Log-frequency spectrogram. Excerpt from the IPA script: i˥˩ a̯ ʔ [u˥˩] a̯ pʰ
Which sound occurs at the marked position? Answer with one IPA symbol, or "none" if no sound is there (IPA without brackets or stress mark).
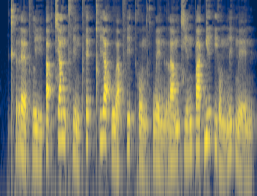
u˨˩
